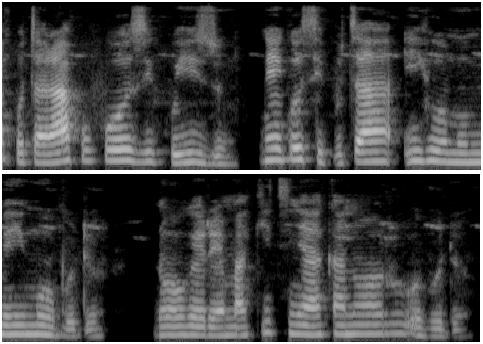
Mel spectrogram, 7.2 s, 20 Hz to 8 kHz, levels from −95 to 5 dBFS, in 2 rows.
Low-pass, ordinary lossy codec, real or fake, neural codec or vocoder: 7.2 kHz; Opus, 64 kbps; real; none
